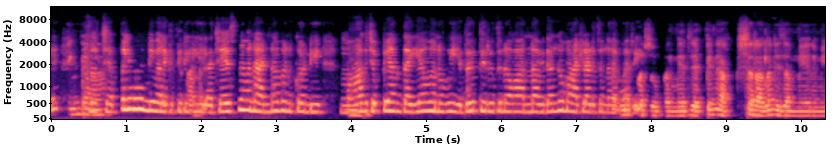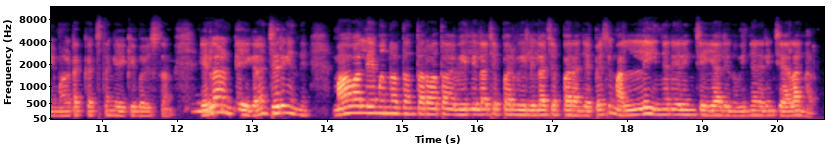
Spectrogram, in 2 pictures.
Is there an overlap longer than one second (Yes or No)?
No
